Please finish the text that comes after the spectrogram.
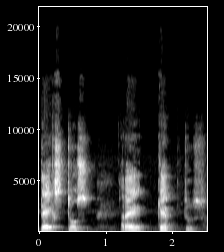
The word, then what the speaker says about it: textus receptus: ok, se menciona así, pero la R, nosotros en nuestra fonética española pronunciamos R al principio, cuando hay una R al principio de una palabra. Pero en este caso es latín. Y el latín en todos los casos la R suena R.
